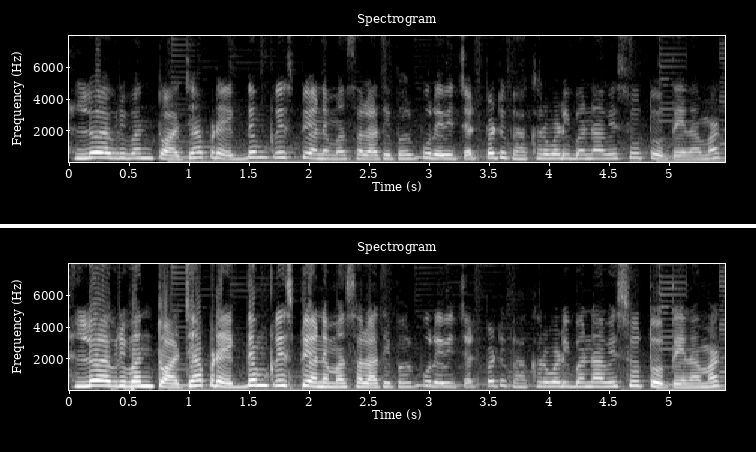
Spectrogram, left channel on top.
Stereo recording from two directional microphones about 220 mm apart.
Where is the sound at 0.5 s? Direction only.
60° right (ahead or behind).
